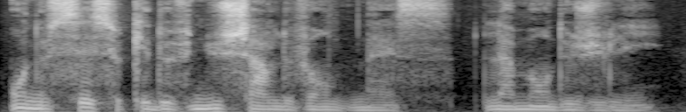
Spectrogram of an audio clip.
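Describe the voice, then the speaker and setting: A man reading a classic novel aloud on the radio, telling the story in a measured, dramatic way. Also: rumbling low, fairly even intonation, slightly rough.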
